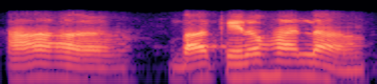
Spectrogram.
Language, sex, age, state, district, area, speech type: Sindhi, male, 18-30, Maharashtra, Thane, urban, conversation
